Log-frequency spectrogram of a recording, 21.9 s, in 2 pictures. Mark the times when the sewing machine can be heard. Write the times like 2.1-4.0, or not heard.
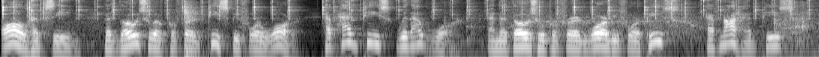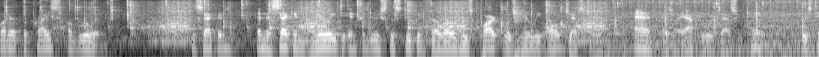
5.7-21.8.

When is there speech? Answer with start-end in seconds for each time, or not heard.
0.0-12.3, 13.4-21.8.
